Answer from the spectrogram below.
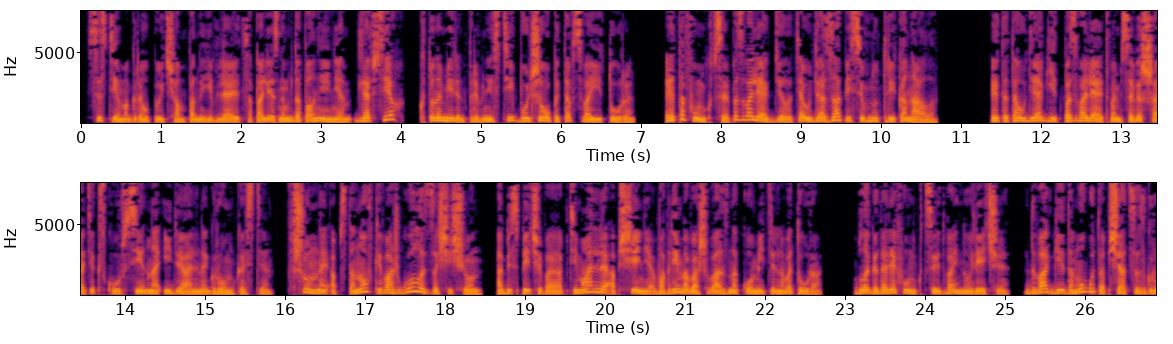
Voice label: Speech, Audioguide; Groupy Company; RU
